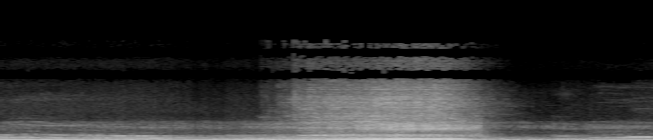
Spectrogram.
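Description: Live band music from electric guitars and a drum kit, with sustained low notes. A loud, hissing wash swells up about halfway through and stops abruptly near the end.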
